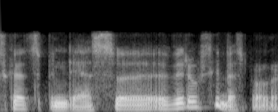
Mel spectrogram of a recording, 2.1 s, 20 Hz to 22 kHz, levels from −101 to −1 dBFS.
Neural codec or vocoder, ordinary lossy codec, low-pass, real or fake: none; Opus, 16 kbps; 7.2 kHz; real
